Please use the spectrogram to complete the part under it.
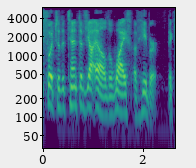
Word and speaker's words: Yael: And he came to the tent of a woman named Yael. You'll forgive me pronouncing the J as a Y, but Yael, Heber's wife.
